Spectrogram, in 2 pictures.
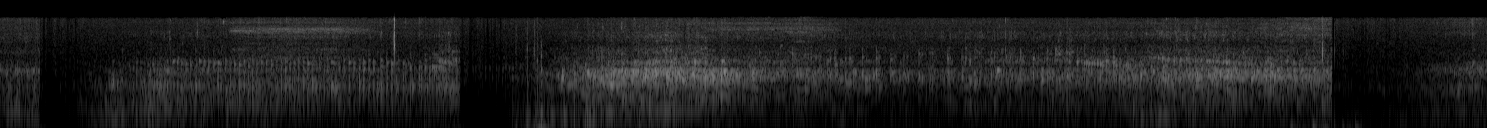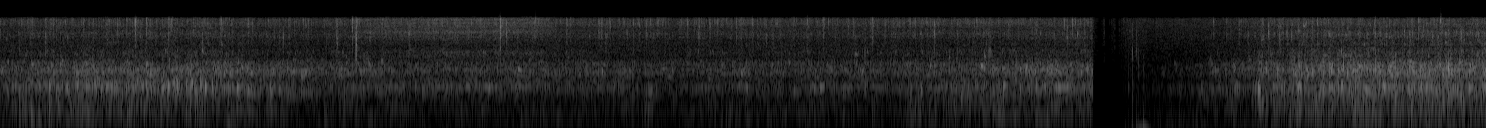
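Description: Underwater recording of scuba exhaust bubbles and regulator breathing: a continuous bubbling rush that swells and fades over several seconds with each breath, broken a few times by brief, sudden dropouts.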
